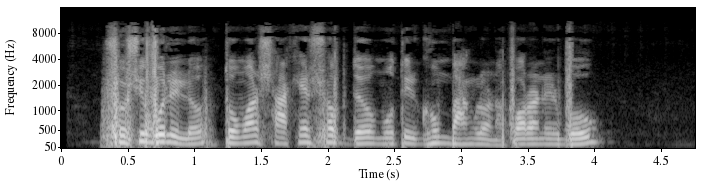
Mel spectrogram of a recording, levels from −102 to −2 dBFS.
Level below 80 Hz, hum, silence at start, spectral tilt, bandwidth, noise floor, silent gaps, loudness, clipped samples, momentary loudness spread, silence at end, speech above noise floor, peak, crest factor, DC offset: -52 dBFS; none; 0.3 s; -5 dB/octave; 11 kHz; -74 dBFS; none; -24 LUFS; under 0.1%; 9 LU; 0.75 s; 51 dB; 0 dBFS; 24 dB; under 0.1%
